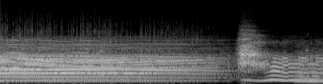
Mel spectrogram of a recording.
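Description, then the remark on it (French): A single voice imitates a fire engine siren, holding a bright sustained tone, then after a quick breath sliding up and down in wavering pitch sweeps. “On va faire comme la sirène des pompiers.”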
